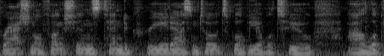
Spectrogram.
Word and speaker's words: asymptotes: we see here in the notes is called asymptotes that's how it's pronounced our content goals for today is to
